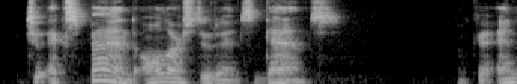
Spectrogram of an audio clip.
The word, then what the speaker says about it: DAN: It's pronounced DAN, and it stands for Dynamic Acquisition Equilibrium Network.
